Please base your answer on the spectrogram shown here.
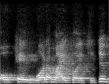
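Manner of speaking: normal talking voice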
